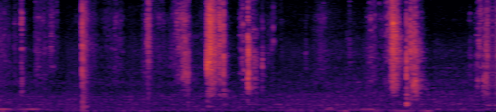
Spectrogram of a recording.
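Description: A tarot deck shuffled by hand: faint, soft rustles and clicks of the cards slipping against each other, coming at irregular moments.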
